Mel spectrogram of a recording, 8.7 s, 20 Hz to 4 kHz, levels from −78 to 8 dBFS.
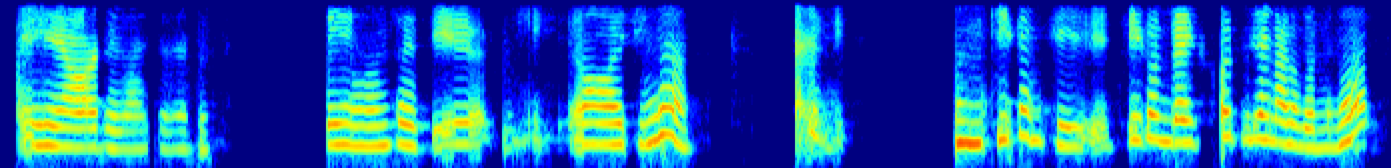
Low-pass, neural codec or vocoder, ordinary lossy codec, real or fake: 3.6 kHz; codec, 16 kHz in and 24 kHz out, 0.6 kbps, FireRedTTS-2 codec; none; fake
